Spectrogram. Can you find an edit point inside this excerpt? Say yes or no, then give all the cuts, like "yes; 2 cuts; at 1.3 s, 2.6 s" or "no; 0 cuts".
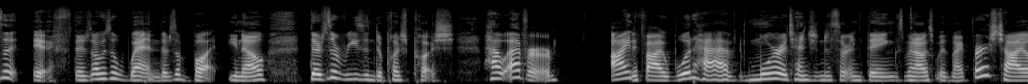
yes; 7 cuts; at 1.7 s, 3.3 s, 3.9 s, 6.3 s, 7.4 s, 9.0 s, 9.4 s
